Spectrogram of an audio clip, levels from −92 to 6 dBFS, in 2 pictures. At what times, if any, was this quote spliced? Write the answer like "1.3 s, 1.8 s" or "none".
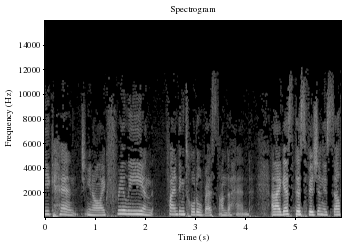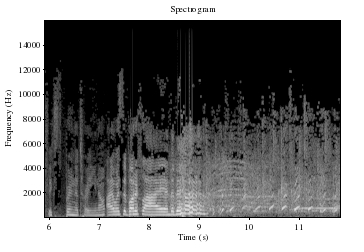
7.1 s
